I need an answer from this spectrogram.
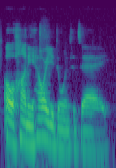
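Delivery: put-on tipsy grandma voice. Voicing a shop elf who greets a customer: wine mom grandma voice. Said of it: "A combination of a wine mom and a grandma".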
